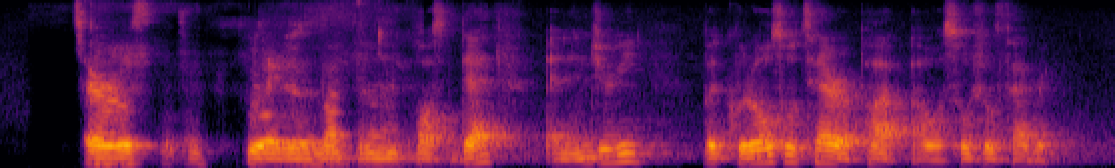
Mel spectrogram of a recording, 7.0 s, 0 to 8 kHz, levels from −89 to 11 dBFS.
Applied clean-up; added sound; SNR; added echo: neural mask model Resemble Enhance denoiser.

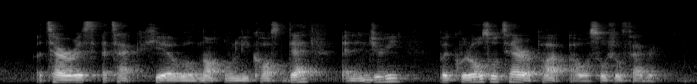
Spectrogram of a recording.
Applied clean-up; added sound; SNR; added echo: none; none; none; none.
